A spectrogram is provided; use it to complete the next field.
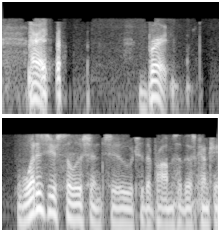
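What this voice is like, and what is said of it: Usual voice. Nothing is said of it.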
